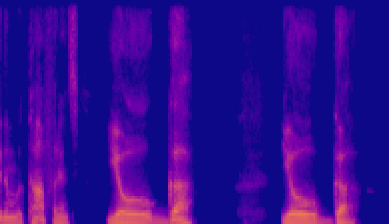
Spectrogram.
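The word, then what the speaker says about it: योग: the short sound so the way that this sounds is yoga Yoga Yoga yoga it's not yoga if you say yoga then you look like a foreigner then you look like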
